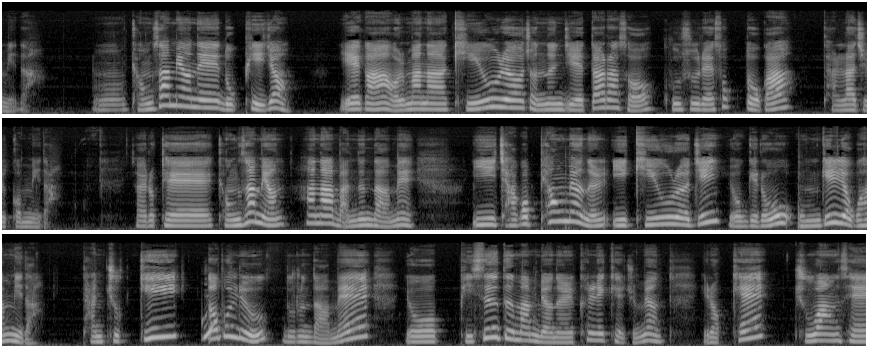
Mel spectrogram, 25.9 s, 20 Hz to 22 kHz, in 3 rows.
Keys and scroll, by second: 10.0-11.9 typing, 13.1-14.5 typing, 19.5 typing, 24.2 typing.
